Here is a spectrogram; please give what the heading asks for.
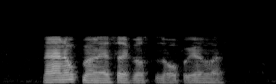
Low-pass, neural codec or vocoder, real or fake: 3.6 kHz; none; real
